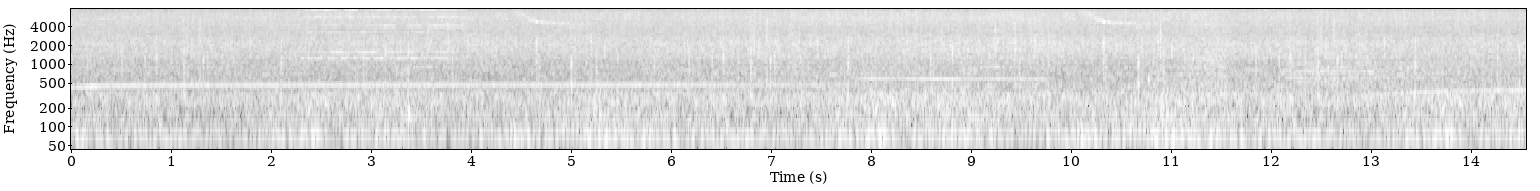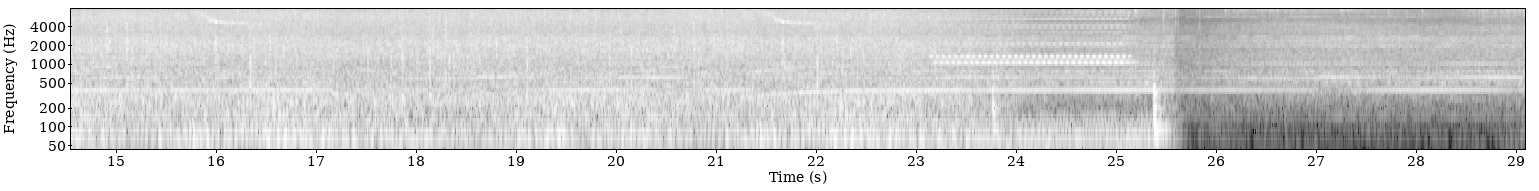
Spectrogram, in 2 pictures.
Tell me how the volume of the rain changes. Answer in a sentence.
The volume of the rain stays about the same.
